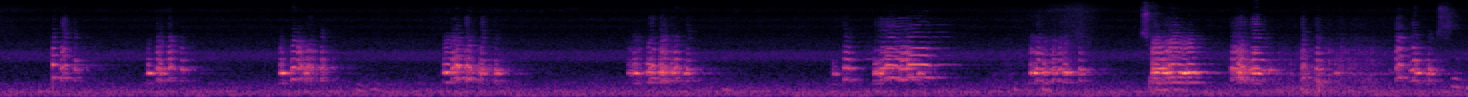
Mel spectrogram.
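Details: Trumpeter swans, which nest at Horicon Marsh, give loud, nasal, horn-like honks about one per second, overlapping more toward the end; a gathering of them is likened to a junior high school band concert.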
